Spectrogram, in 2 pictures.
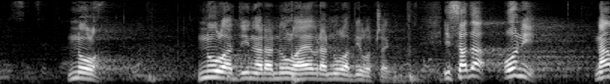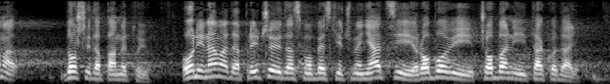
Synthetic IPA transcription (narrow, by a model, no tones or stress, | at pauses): nula̰ | nulad̪inaɾanulae̞vɾanulabiːlo̞t͡ʃeɡaisad̪aoni | namad̪o̞ʃlid̪apame̞t̪ujṵ | o̞ninamad̪apɾiːt͡ʂajud̪asmo̞be̞skit͡ʂmeɲaːt̪siɾo̞bo̞ʋit͡ʂo̞baniːt̪ako̞d̪a̰ʎḛ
